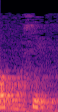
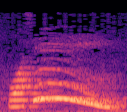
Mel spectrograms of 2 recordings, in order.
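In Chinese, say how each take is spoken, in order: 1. 这句话是用平常、正常的声音说的。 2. 这句话是提高音量、音调升高说的。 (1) "马大不是说我信" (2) "他一定高一点的程度"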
